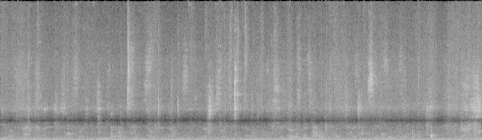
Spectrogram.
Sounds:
speech

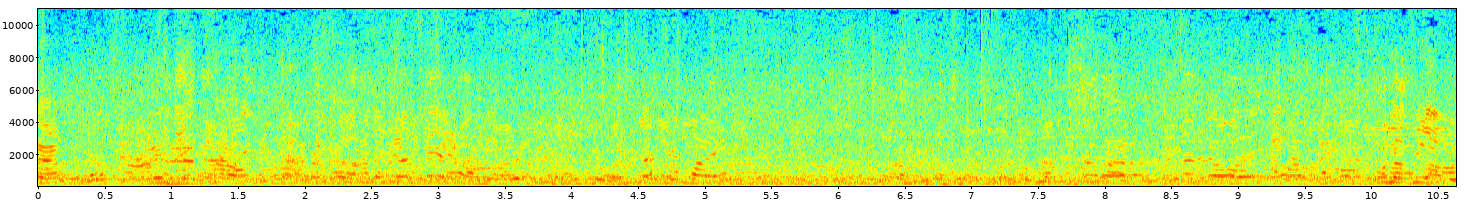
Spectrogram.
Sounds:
speech

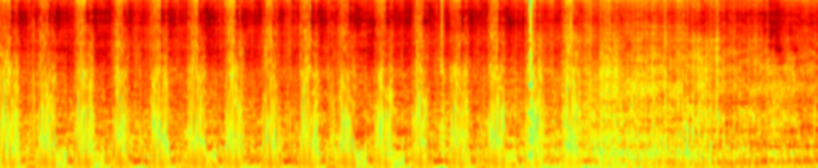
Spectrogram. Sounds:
music
disco

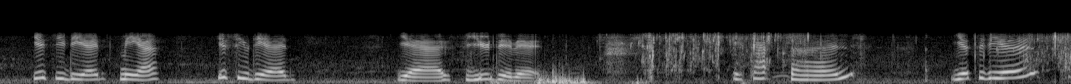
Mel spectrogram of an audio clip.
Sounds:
speech
water

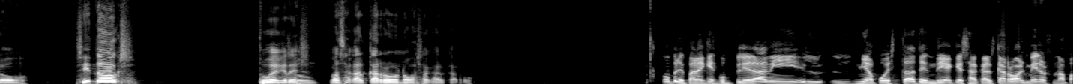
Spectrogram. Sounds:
speech

